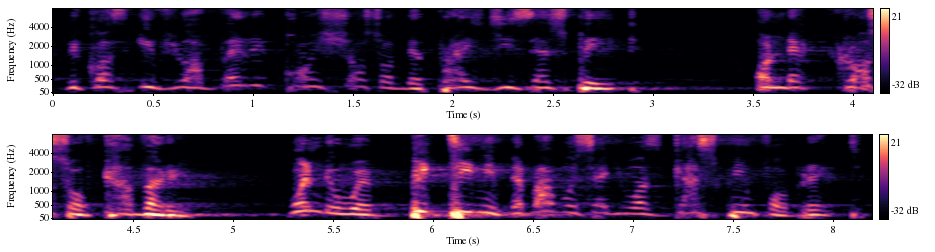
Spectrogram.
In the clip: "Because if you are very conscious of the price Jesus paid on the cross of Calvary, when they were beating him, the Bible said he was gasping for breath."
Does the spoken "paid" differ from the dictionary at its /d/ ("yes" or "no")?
no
